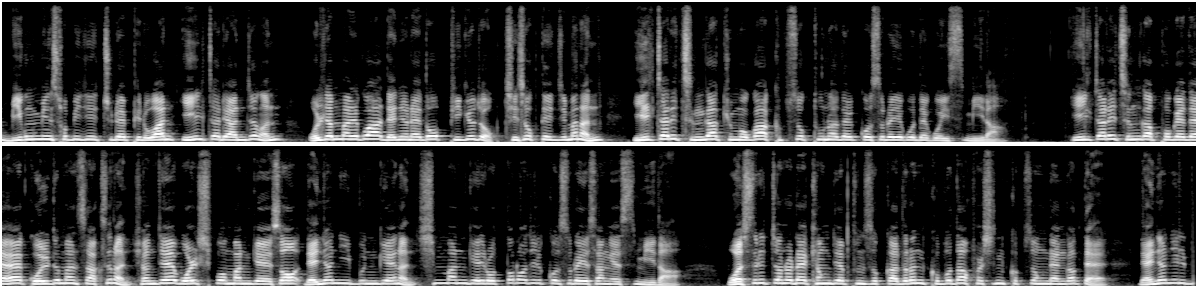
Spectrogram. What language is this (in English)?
Korean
